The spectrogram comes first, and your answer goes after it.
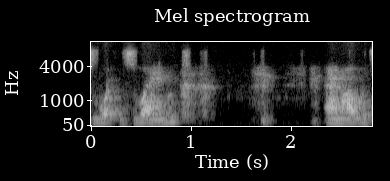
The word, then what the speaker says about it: Zwang: but i know that english people have trouble saying that that very harsh z sound you you would say it's zwang and i would say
